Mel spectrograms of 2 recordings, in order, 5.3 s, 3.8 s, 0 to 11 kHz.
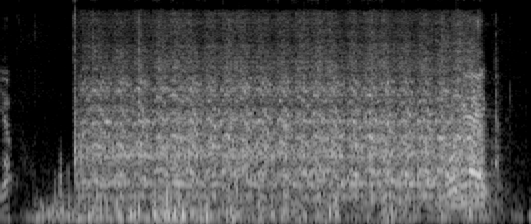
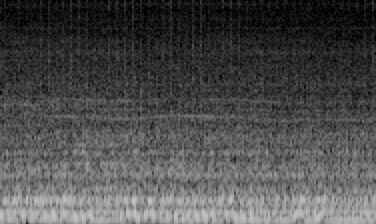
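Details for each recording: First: Barn-find 1968 Plymouth Fury, 318 with one-barrel carburetor, not run in over 20 years: starter cranks steadily about four seconds at an even chug, never catches; no spark, coil suspected. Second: 1968 Plymouth Fury barn find with a 318 V8 and one-barrel carburetor, not run in over 20 years: steady, even V8 idle with a smooth low rumble and no stumble or miss.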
